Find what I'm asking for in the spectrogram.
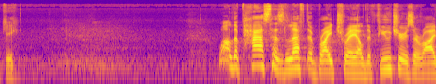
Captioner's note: laugh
